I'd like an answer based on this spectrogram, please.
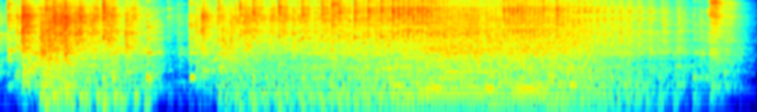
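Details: Push mower pulled from the trash with its gas cap left open, dirty oil and a filthy air filter, tried on carb cleaner. It fires and runs rough about five seconds, then fades and dies as if fuel-starved. Cause suspected, not confirmed.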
